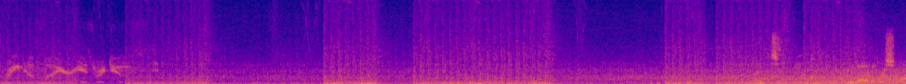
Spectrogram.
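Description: Rapid machine gun bursts from a warplane in World of Warplanes, dense and loud, layered with other battle effects and continuing across the whole stretch with brief pauses between volleys.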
